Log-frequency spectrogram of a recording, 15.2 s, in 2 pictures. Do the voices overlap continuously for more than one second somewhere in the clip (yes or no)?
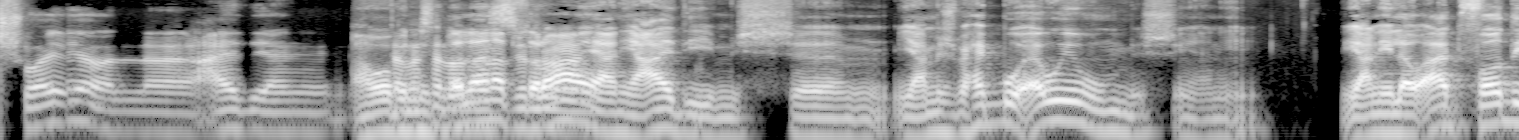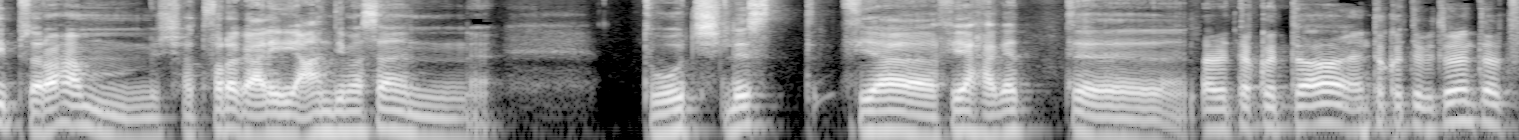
yes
